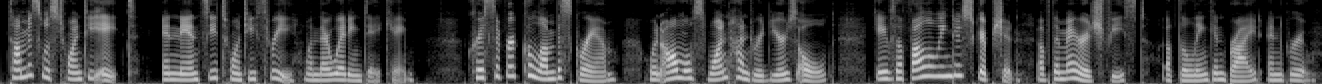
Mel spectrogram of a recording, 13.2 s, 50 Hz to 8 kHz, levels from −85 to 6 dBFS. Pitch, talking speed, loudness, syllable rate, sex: 230 Hz, 165 wpm, -19 LUFS, 5.1 syllables/s, female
